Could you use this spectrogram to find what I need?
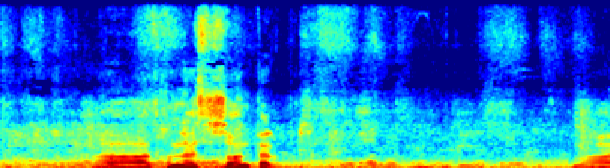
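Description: A crowd of people chatters and walks through a busy street outdoors.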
